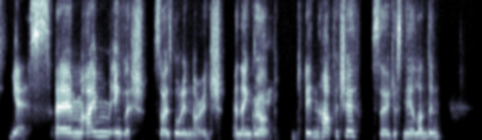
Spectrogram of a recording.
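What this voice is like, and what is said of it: English accent, not Scottish. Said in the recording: “can I hear an accent of something that isn't Edinburgh born and bred?”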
